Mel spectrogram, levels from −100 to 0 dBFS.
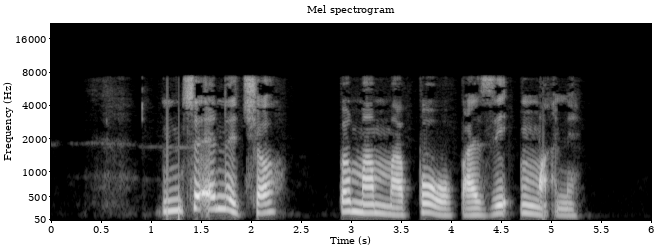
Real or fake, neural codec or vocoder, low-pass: real; none; 7.2 kHz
